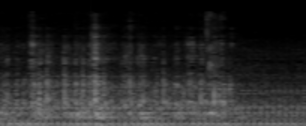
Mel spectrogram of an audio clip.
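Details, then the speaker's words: Dental vacuum mixer with built-in vibrator running on a set timer: steady mechanical whirring and rattling while mixing investment material under vacuum. "you will press the mix button so it will start to mix the compound the investment material which is in it the timer with which you have set it is going to work according to that"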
